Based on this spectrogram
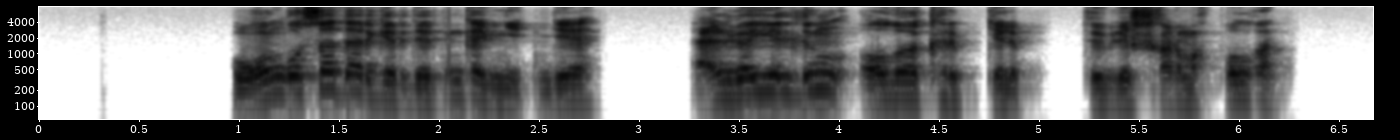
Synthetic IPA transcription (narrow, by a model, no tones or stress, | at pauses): woʁɑɴqʰosɑd̪æɾɪɡʲe̞ɾd̪e̞ɾd̪ɪŋkʲʰabijne̞t̪ɪnd̪e̞ | ælɡʲɑje̞ld̪ɪŋʊlˠəkʲʰɪɾɪp̚kʲʰe̞lɪp̚t̪ʰɵble̞ʃəʁɑɾmɑq̚bo̞lˠʁɑn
